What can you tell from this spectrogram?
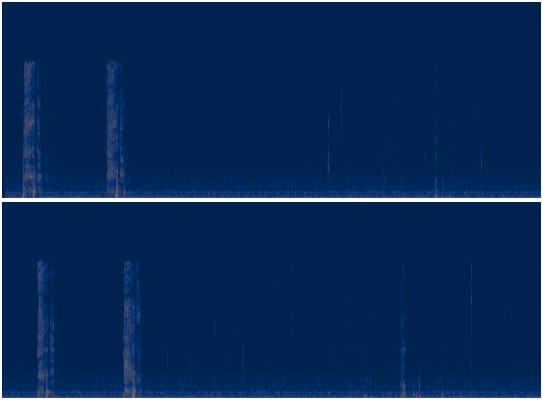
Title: My Kitten Coughing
